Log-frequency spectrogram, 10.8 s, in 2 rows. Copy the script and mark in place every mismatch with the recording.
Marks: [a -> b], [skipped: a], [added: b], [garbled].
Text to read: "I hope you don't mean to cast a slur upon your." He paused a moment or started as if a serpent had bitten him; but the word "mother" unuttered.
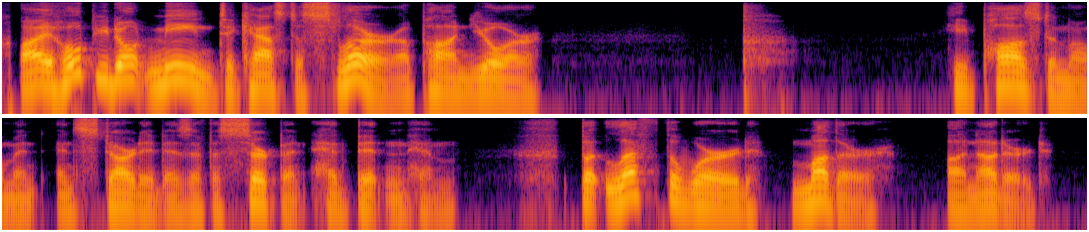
"I hope you don't mean to cast a slur upon your." He paused a moment [or -> and] started as if a serpent had bitten him; but [added: left] the word "mother" unuttered.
